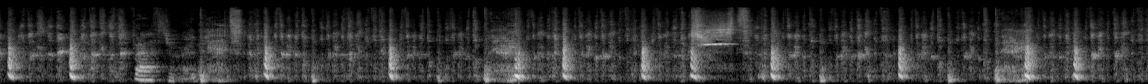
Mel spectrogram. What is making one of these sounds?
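A young man beatboxes close by, making a steady rhythm of punchy mouth drum sounds.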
